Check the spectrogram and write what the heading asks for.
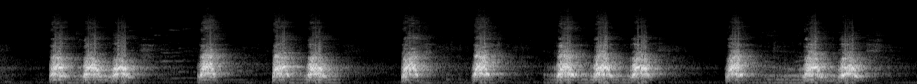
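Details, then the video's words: Pit Bull barking in quick triplets and pairs, each burst loud and abrupt, followed by short quiet spaces before the next round. "เสียงหมาเห่า #หมาพิทบูล"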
